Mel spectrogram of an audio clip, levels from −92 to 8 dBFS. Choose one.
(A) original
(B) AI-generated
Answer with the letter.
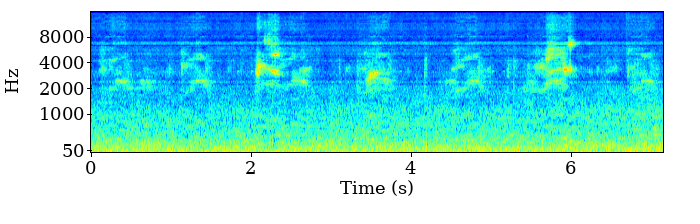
B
